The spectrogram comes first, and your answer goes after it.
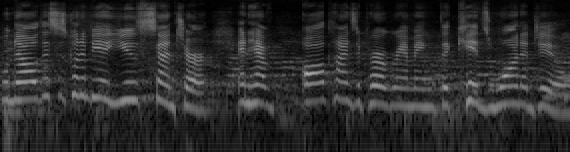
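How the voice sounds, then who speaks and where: Speaking in a New England accent, a woman with a high pitch and ordinary pitch variation keeps a moderate pace amid noticeable background noise and audible room echo. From Massachusetts (Carver area). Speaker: youth center board chair. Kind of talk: casual interview.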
